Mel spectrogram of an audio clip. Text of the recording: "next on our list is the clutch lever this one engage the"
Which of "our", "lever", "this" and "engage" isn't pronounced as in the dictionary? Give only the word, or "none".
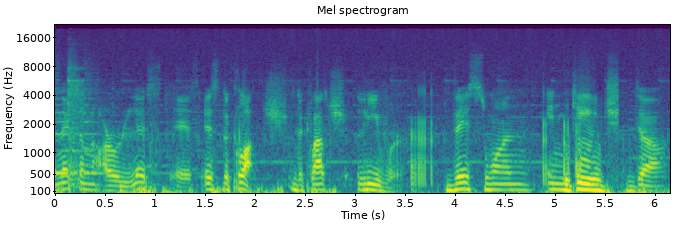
none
